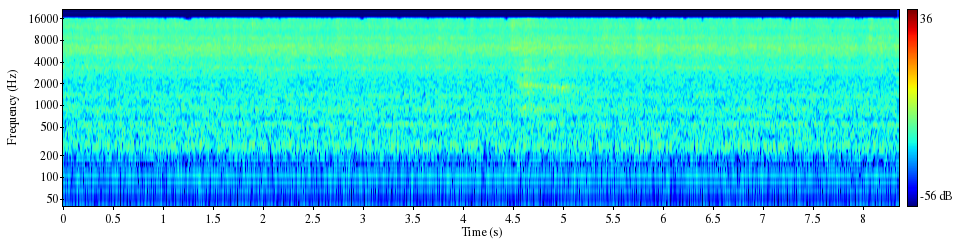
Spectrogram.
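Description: A steady low machine hum with a few fixed tones, unchanging throughout.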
